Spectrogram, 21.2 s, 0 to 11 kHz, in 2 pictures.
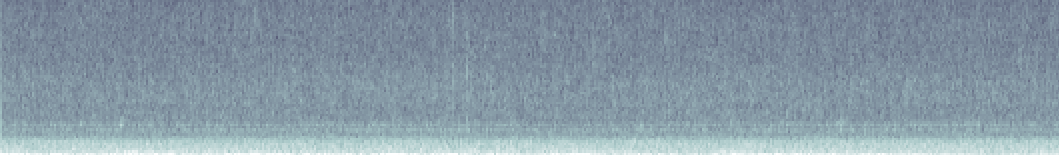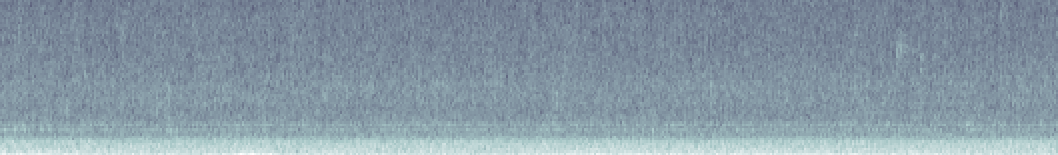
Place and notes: New Forest, Minstead, UK - 036 Wind
Lyndhurst, UK, February 2017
